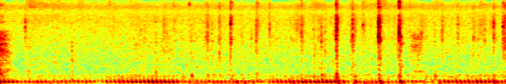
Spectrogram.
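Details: A pet cat purring loudly indoors beside someone typing: a steady low rumbling purr, pulsing rapidly and continuously throughout, with sharp keyboard clicks scattered over it.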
